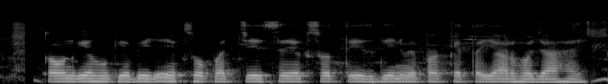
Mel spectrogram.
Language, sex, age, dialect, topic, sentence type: Magahi, male, 18-24, Southern, agriculture, question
